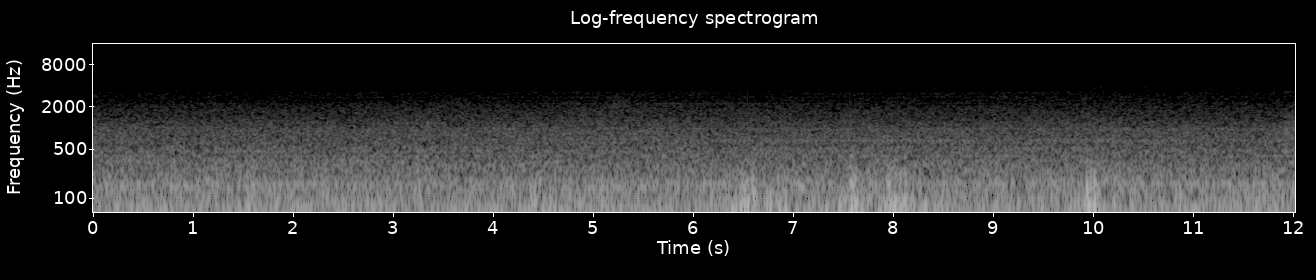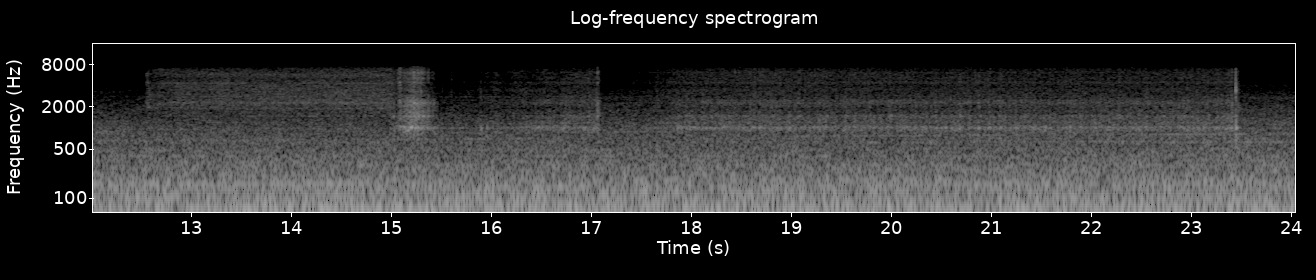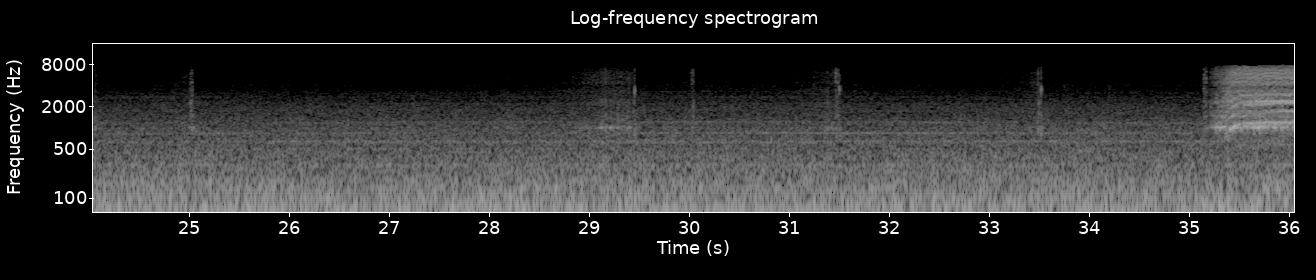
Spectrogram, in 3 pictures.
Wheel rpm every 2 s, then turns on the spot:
0, 0, 0, 0, 0, 0, 0, 0, 10, 20, 20, 10, 0, 0, 0, 0, 0, 40.
18-24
